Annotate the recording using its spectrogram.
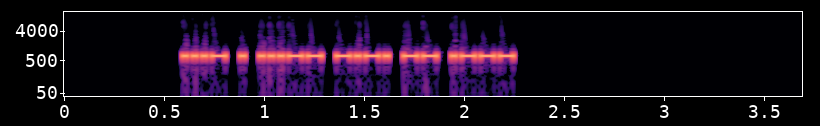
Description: Morse code, heard as a keyed tone, about 52 wpm, 700 Hz. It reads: VE3CMJ
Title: DXCC-100 Call Signs - 6 Characters - 50wpm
